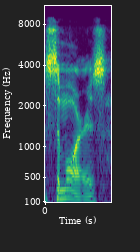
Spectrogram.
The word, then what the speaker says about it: s'mores: S'mores. One syllable. S'mores. Not Some s'more. more. My Bumper Patrol is when people say s'mores. It makes sense it's- because you want some more, but it also has an apostrophe.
